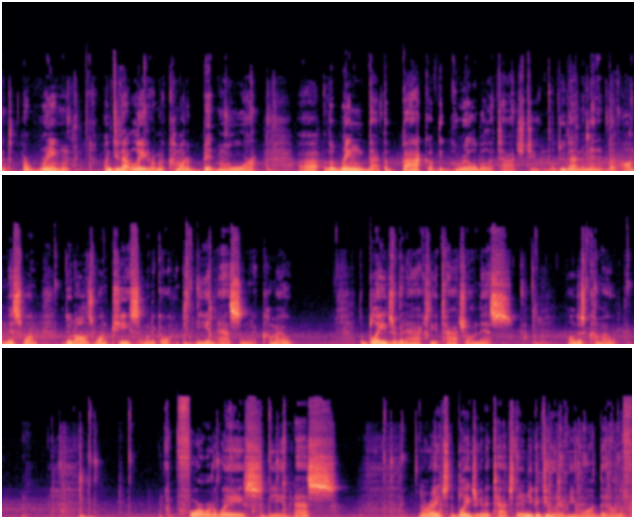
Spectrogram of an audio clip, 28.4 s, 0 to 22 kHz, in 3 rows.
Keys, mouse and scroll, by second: 0.0 middle click, 2.2 click, 3.8 shift+middle click, 7.8 middle click, 8.9 shift+middle click, 9.2 middle click, 10.3 middle click, 10.6 shift+middle click, 12.2 e, 12.6 s, 15.9-16.9 scroll down 2, 16.1 middle click, 17.5 s, 18.9 middle click, 20.2 e, 20.9 click, 22.4 middle click, 22.9 e, 23.2 s, 25.0 middle click, 26.5-27.1 scroll up 2, 26.7 middle click, 27.3 shift+middle click, 27.7 middle click, 28.2 shift+middle click.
